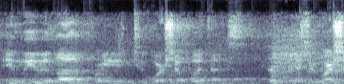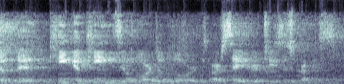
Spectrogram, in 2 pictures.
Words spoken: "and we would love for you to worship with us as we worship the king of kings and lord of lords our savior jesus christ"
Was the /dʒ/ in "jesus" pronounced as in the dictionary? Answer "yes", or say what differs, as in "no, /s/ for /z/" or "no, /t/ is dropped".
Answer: yes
